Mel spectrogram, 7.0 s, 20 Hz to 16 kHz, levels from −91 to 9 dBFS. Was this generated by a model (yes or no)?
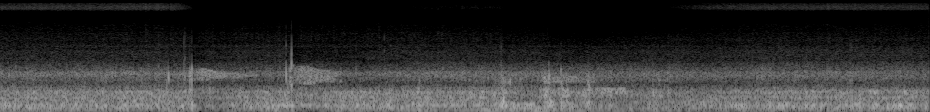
no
